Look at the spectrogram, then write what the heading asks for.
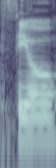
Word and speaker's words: Thiel: It sounds like you guys had 2 great tournaments, because I actually have here that you even defeated Thiel College, I believe is how they're pronounced.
